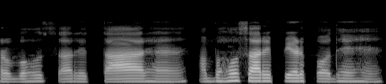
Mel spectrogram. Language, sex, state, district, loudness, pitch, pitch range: Hindi, male, Jharkhand, Palamu, -22 LUFS, 135 Hz, 130-150 Hz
